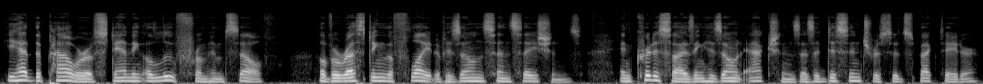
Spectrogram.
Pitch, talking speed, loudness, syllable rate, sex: 145 Hz, 160 wpm, -18 LUFS, 4.9 syllables/s, male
